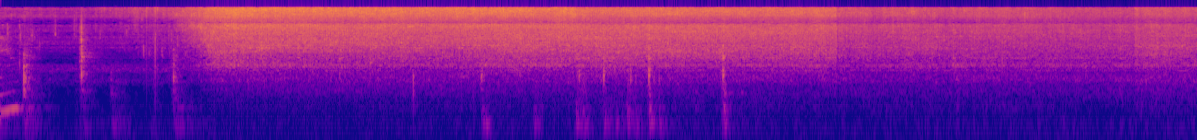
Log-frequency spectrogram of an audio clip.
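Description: Yogurt-marinated raw chicken pieces sizzling in a hot pan, starting suddenly about two seconds in as the mixture lands, with a spatula stirring and knocking against the pan; the sizzle eases slightly near the end.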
